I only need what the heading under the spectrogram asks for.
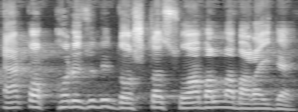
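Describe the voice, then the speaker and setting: A preacher, chanting rising lines and quizzing the crowd over a PA microphone. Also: male voice, high voice, moderate pace. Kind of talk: sermon with call-and-response. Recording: echoey loudspeaker sound in a large hall.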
